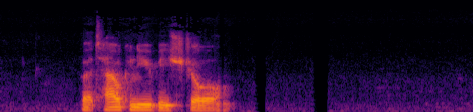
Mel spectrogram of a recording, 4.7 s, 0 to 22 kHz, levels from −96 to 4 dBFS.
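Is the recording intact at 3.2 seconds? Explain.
No. From 3.12 to 3.29 s there is a call audio freeze: the last sound stretches into a brief fading buzz, then about 130 ms of silence, likely from delayed packets draining the jitter buffer. Unlike a dropout, nothing is lost; playback resumes where it stopped, simply later.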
